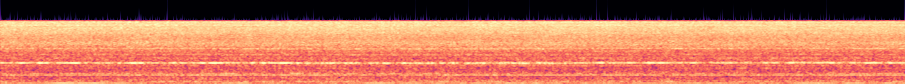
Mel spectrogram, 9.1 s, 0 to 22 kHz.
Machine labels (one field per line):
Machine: fan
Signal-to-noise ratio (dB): 0 dB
